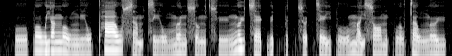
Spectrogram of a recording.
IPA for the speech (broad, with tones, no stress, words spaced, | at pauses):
uː˨˧po˥wjɐ˥ŋ o˨wŋiː˨w pʰaː˥wsɐ˨˩m t͡siː˨wmɵ˧n sʊ˨ŋ t͡sʰyː˨˧ ŋɵ˥ɥt͡sɛː˨k̚yː˥t̚ pɪ˨k̚sɵ˨˥t̚se˨˥jpuː˨˥ mɐ˨˩jsɔː˧mkʷɐ˨˥wt̪ɐ˧w ŋɵ˥ɥ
